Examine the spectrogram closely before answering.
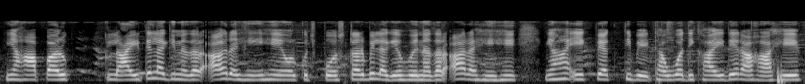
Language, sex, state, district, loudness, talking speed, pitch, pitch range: Hindi, female, Bihar, Gaya, -15 LUFS, 200 wpm, 220 Hz, 215-230 Hz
